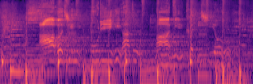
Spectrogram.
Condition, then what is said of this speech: No condition.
